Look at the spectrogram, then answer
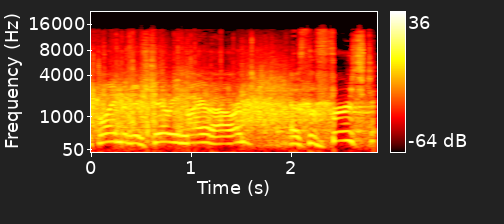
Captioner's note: some Applause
